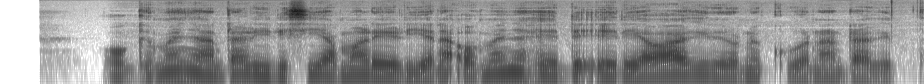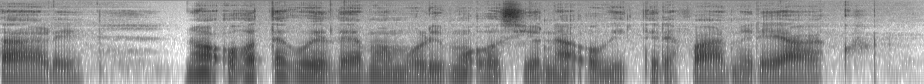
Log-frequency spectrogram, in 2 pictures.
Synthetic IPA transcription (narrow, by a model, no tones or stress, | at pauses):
oɡemɛɲadaɾiɾisiamaɾeɾiɛna̰ʔomɛɲɛɦeːdeʔeɾeawaɣiɾeonekuɔnadaɣitaɾe | nɔʔohɔtɛɣweðɛmamoɾimoʔosiɔna̰ʔoɣiteɾɛfamiɾeaku̥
